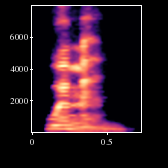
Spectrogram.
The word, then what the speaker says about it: women: men or women women women yep the plural is pronounced women that's okay who was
